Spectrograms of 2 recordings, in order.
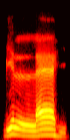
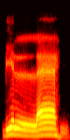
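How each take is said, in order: The two takes are said the same way.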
